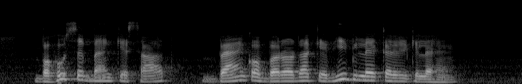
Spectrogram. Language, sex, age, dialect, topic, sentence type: Magahi, male, 36-40, Southern, banking, statement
